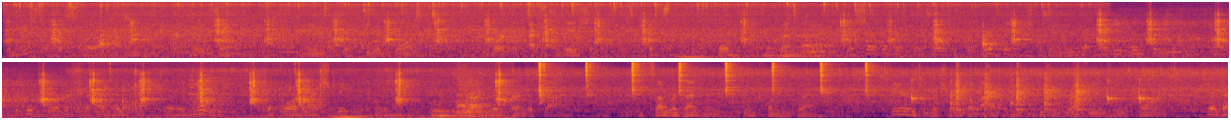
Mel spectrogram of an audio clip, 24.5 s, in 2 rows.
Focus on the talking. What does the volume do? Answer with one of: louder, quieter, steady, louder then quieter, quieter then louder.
steady.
